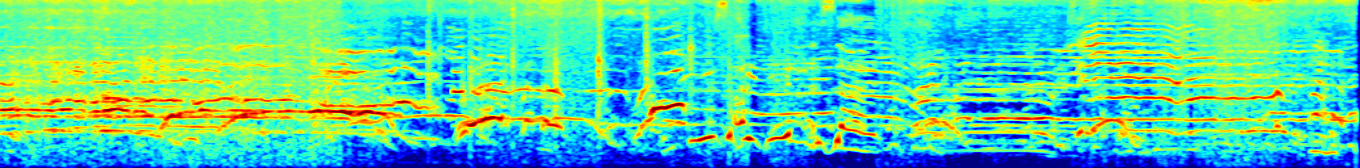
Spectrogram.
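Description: A small crowd of excited women shouting, squealing and laughing all at once in a small room, in celebration.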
